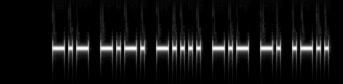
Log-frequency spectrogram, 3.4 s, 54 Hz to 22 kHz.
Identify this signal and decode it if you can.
Morse code, heard as a keyed tone, about 31 wpm, 700 Hz. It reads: KC6KNL
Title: USA Call Signs - 6 Characters - 4x Character Spacing - 30wpm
